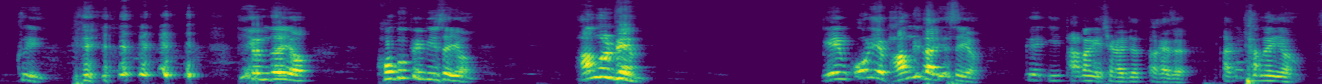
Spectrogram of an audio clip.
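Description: A man preaching with a fairly high voice. He is emphatic and keeps firing rhetorical questions at his listeners. He slips into quoted voices as he tells the scripture stories. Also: fairly bright tone. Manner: acts out quoted voices of God and the devil. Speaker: pastor. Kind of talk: sermon.

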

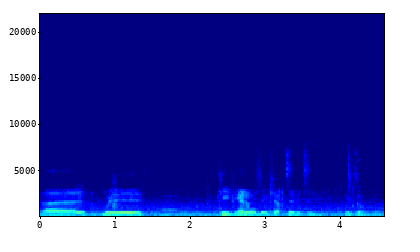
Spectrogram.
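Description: A hesitant man with a low voice, picked up from far off in an echoey room. The sound is muffled, with a clear air-conditioning hum behind him. He reads viewers' questions on a live stream. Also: fairly even intonation, moderate pace, warm tone. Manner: hesitant, filler-heavy. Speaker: question reader.

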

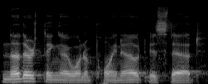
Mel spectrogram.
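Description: A man's voice: lowish voice, fairly quick. A man teaching a chemistry lesson, explaining slides patiently and often checking in with "okay?".

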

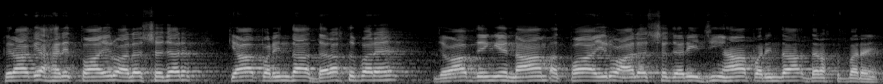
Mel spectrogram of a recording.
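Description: A man's voice: high-pitched, flat delivery, darkish tone, roomy sound. A man teaching an Arabic grammar lesson, repeating each phrase and translating it step by step. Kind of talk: classroom lesson explaining Arabic in Urdu.

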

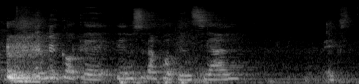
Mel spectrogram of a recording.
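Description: Older woman, Salvadoran Spanish accent, gentle judge, distant, echoey. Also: sits high, measured pace, music in the background. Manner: kind, hesitant praise. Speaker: contest judge. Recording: distant echoey mic, noisy.

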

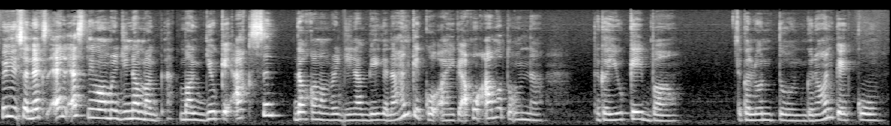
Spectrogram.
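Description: Woman, livestream host, chatty and laughing, mellow tone. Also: medium pitch, normal speed. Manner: chatty, laughing, switching between Tagalog and Visayan. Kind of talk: casual live chat with viewers.

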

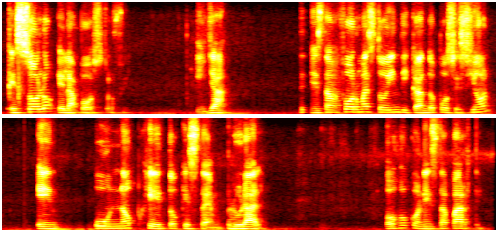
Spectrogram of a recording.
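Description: Slow, patient male teacher. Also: on the high side. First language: Spanish. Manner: patient, repeats and asks students questions. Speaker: English teacher. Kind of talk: online class explanation.

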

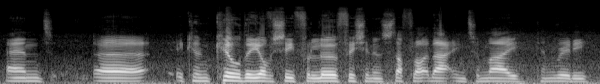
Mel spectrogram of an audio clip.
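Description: A man in his forties vlogging as he sea-fishes from a windy harbour wall, rambling with many fillers and excited when he gets a bite. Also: a little high, normal speed. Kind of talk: casual outdoor vlogging. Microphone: action camera at arm's length.

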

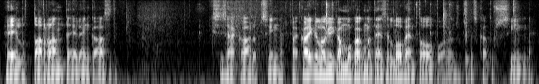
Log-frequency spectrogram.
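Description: A man playing a video game with a friend, chatting casually and telling a long story, with sudden loud outbursts, keyboard typing audible. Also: lowish voice, a little hiss or hum. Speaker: gamer co-host. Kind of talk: casual let's-play chat.

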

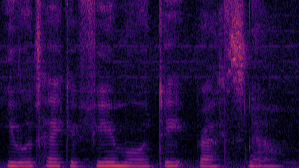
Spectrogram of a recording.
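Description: A woman hypnotist leading a slow, soothing induction, drifting in and out of a whisper. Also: fairly high pitch, monotone, warm tone.

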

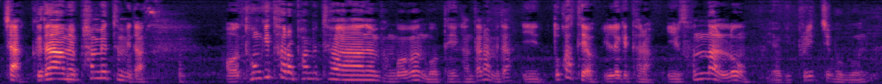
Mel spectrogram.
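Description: Male guitar teacher explaining with lively pitch. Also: brisk, a little hiss or hum. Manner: counts beats aloud over loud guitar playing. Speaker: guitar instructor. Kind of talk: guitar lesson with counting. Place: music studio. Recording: loud guitar over the voice.

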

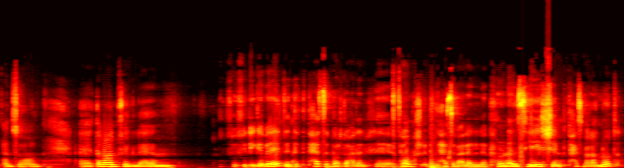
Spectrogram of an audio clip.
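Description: A woman with a creaky, medium-pitched voice and little pitch movement teaches an IELTS course in Egyptian Arabic, mixing in English exam phrases. The recorded lecture is marked by drawn-out fillers and hesitations.

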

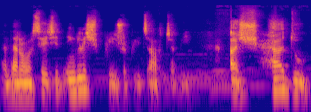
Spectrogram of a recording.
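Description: Man leading a recitation, patient and clear. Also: medium pitch, rapid-fire, soft background music, low-quality recording. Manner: clear, patient phrase-by-phrase prompting. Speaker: imam leading a ceremony. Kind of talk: guiding a recitation line by line.

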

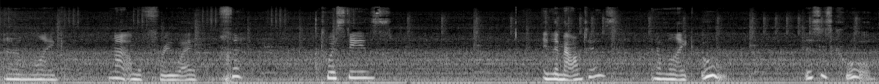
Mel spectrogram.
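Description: A woman in her twenties, a motovlogger, rambles casually in a giggly, friendly way while riding a motorcycle outdoors. Her slightly high voice has lively intonation, moving slowly with long pauses, and wind and engine noise fill the recording.

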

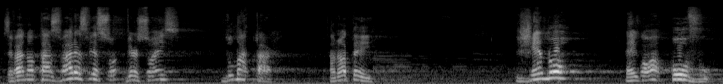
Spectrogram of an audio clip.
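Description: A Brazilian man with a high voice leads a motivational seminar from a stage in a big, echoing hall. His delivery is emphatic: he drops to quick asides, then shouts lines for the audience to chant back. Soft music sits under his voice. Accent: Brazilian Portuguese. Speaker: motivational speaker. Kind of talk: live motivational seminar with call-and-response. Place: large event hall with a big screen. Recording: long hall reverb, faint music behind.

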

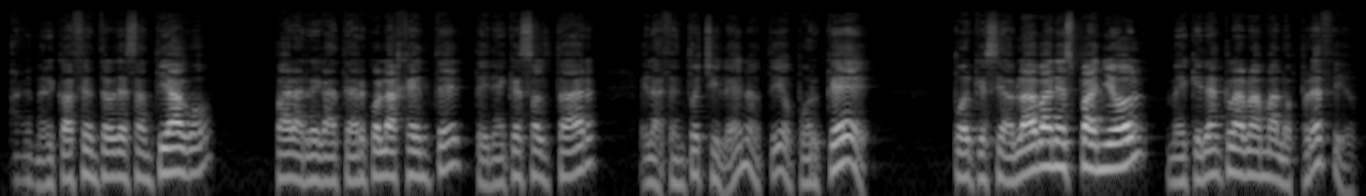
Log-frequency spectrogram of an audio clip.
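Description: A slangy, chatty man from the Canary Islands talks through a video clip in a relaxed commentary style. His voice sits a little high for a man, and he keeps dropping filler tags into his sentences. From Canary Islands, Spain. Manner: chatty, slangy, keeps tagging phrases with "tío" and "¿vale?". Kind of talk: casual commentary reacting to a clip.

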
